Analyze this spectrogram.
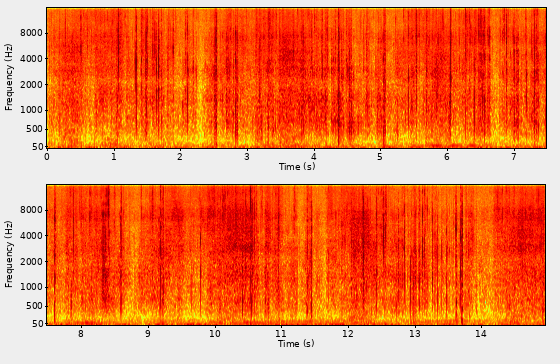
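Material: Metal sequins.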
